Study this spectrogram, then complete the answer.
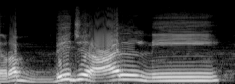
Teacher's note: ربی جعلنی نہیں پڑھنا آپ کو، ربج یہ با کو جیم سے ملا دیں گے، ربج جعلنی.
